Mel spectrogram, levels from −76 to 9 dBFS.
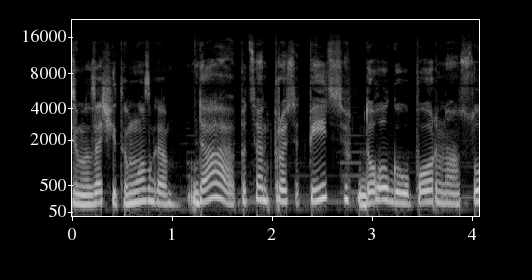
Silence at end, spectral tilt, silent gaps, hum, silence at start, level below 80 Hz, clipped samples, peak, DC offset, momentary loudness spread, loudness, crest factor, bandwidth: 0 s; -6 dB/octave; none; none; 0 s; -58 dBFS; under 0.1%; -6 dBFS; under 0.1%; 4 LU; -17 LUFS; 10 dB; 16 kHz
